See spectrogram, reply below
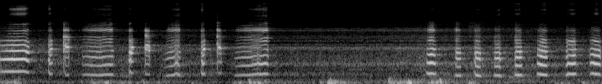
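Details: Indian ringneck parakeet repeats short harsh calls in quick series, pausing briefly midway before resuming the rapid, evenly spaced notes.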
